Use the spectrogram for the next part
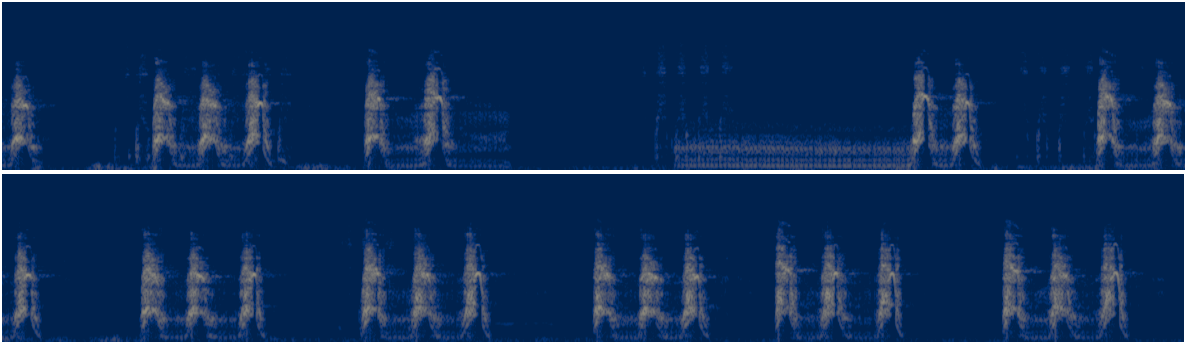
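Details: Dog barking in rapid bursts of two to four sharp, loud barks, grouped about every one to two seconds, with a brief low droning hum in the middle.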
